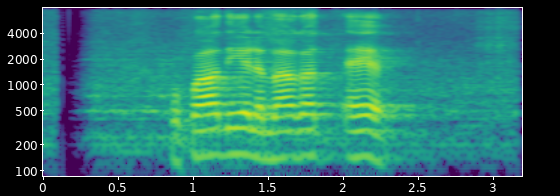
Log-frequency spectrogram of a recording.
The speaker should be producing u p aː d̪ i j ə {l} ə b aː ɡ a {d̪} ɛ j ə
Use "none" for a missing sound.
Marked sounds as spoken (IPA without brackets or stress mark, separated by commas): l, t̪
